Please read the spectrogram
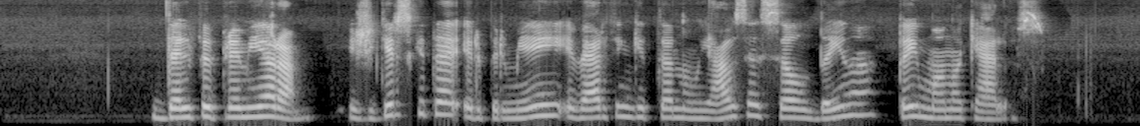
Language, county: Lithuanian, Kaunas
